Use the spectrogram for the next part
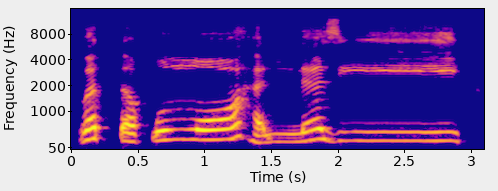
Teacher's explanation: अल्लाह के नाम से पहले चूंकि पेश है तो अल्लाह के नाम में लाम को हैवी करके पढ़ा जाएगा, इस रूल का नाम है लाम जलाला।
